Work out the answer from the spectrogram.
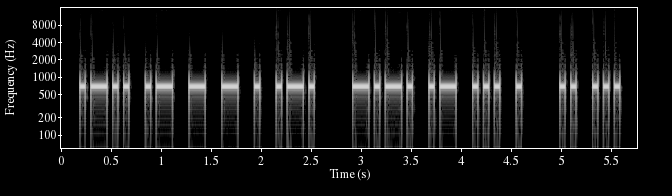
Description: Morse code, heard as a keyed tone, about 22 wpm, 700 Hz. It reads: LATTER CASE IS
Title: Sentences from Top 1600 Words 22wpm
